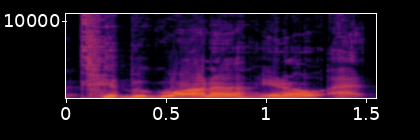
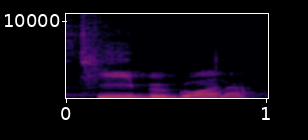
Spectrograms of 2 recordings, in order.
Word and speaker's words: Tibuguana: I is E in Spanish, so it's Tibuguana.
